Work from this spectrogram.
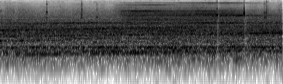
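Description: A Seoul subway train runs at Gwanghwamun station, a steady loud rumble and rail roar filling the platform, with faint metallic squeals over the top.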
